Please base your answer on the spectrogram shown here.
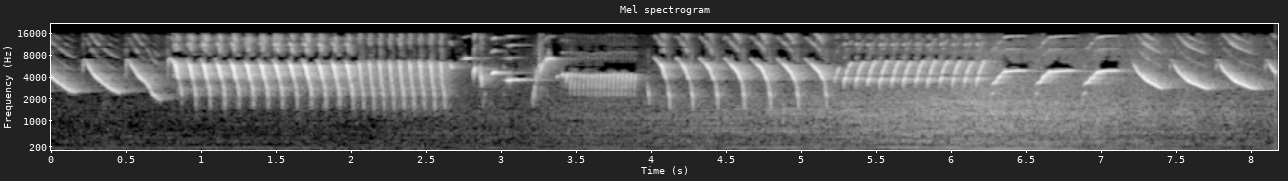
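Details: Canary delivering a rich song of quick falling chirps, a long even rattling roll, short whistled sweeps and renewed chirp series, with soft low background noise.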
